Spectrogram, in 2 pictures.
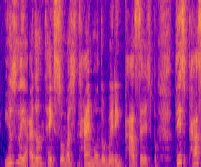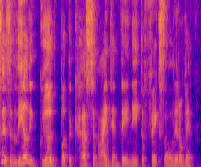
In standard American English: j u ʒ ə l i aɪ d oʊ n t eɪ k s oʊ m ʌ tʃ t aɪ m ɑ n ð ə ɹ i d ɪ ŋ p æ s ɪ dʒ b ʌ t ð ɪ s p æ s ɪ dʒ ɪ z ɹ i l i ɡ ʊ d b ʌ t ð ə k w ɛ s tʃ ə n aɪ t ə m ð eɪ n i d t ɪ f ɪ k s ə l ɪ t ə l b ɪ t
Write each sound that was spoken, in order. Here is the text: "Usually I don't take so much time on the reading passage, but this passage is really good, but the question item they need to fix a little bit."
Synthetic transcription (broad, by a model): j u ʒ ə l i aɪ d oʊ n t eɪ k s oʊ m ʌ tʃ t aɪ m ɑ n ð ə w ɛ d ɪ ŋ p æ s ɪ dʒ b ʌ t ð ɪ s p æ s ɪ dʒ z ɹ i l i ɡ ʊ d b ʌ t ð ə k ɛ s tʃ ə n aɪ t ə m ð eɪ n i d t ɪ f ɪ k s ə l ɪ t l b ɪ t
